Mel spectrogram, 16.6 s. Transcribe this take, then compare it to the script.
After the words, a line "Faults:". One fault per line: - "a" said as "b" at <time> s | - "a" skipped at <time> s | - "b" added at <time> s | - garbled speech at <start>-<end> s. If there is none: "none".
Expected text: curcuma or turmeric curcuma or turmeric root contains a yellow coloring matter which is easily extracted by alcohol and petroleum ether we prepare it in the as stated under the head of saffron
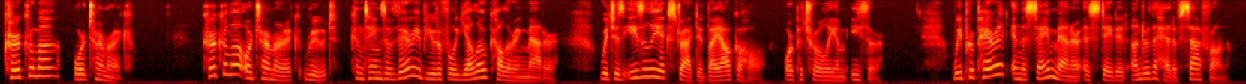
curcuma or turmeric curcuma or turmeric root contains a very beautiful yellow coloring matter which is easily extracted by alcohol or petroleum ether we prepare it in the same manner as stated under the head of saffron
Faults:
- "very beautiful" added at 5.2 s
- "and" said as "or" at 10.4 s
- "same manner" added at 13.7 s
